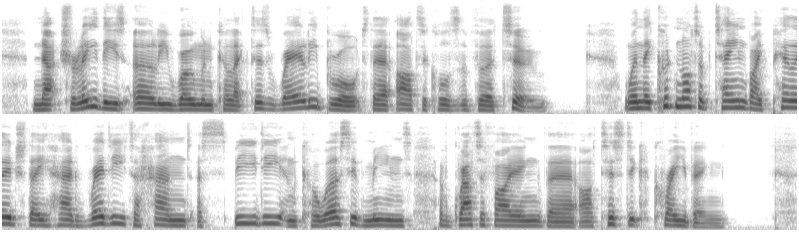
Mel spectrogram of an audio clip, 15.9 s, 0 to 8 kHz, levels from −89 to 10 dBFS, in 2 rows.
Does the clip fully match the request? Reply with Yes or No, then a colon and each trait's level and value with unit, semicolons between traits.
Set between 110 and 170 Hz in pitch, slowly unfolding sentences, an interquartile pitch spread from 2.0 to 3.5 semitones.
No: medium, 140 Hz; slow, 125 wpm; average, 4.5 semitones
